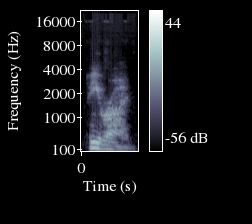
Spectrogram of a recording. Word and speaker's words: Perrine: You don't pronounce his name right. It's Perrine, but that's okay.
